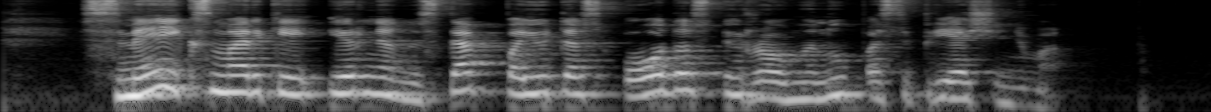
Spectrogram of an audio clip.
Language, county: Lithuanian, Kaunas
